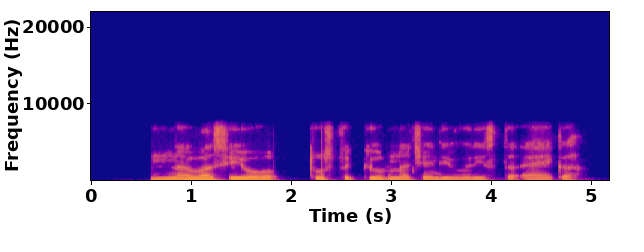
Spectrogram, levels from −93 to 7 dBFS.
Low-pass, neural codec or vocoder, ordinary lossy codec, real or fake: 7.2 kHz; none; Opus, 24 kbps; real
